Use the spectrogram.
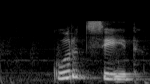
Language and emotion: Russian, neutral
